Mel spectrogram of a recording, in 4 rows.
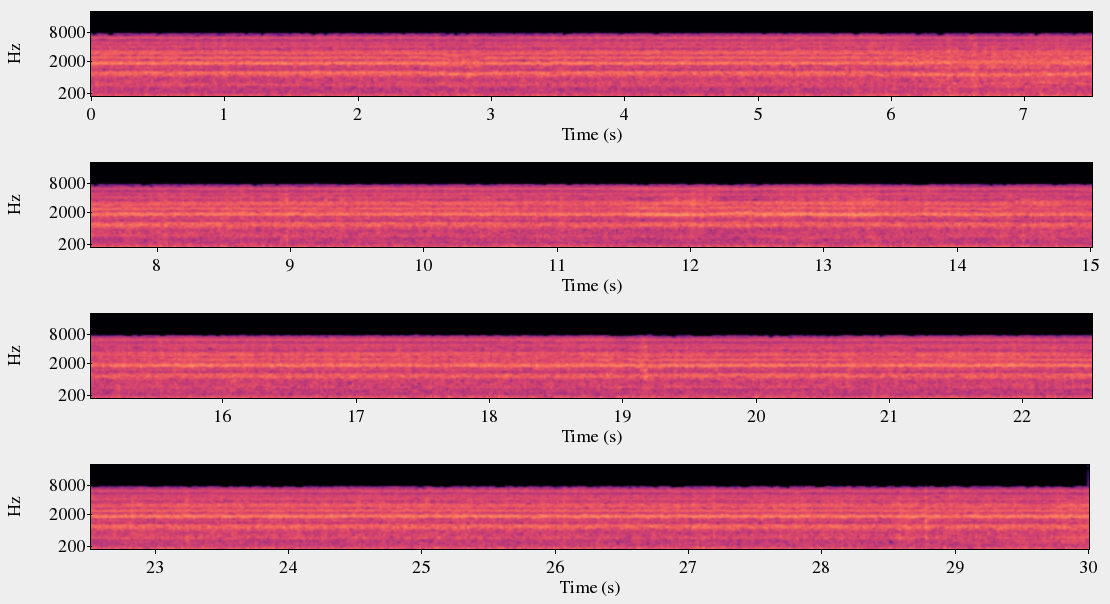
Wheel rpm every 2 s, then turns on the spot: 160, 160, 160, 160, 170, 160, 160, 160, 160, 160, 160, 160, 160, 160, 160.
none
